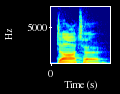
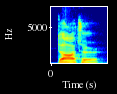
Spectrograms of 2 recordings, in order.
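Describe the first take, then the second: Both takes have the same delivery.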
